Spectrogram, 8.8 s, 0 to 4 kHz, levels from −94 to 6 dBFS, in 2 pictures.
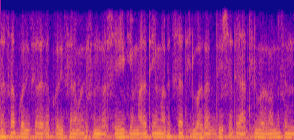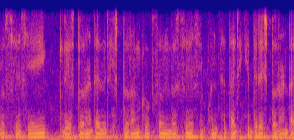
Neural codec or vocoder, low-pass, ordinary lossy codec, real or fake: codec, 16 kHz, 4 kbps, FunCodec, trained on LibriTTS, 50 frames a second; 3.6 kHz; none; fake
